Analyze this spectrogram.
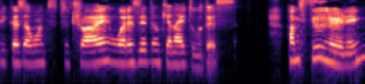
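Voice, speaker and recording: A fairly slow Russian-accented voice, with a dry, close sound and no echo. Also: woman. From Russia, small town. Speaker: singer, model and entrepreneur. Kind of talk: podcast interview. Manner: halting, many fillers.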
